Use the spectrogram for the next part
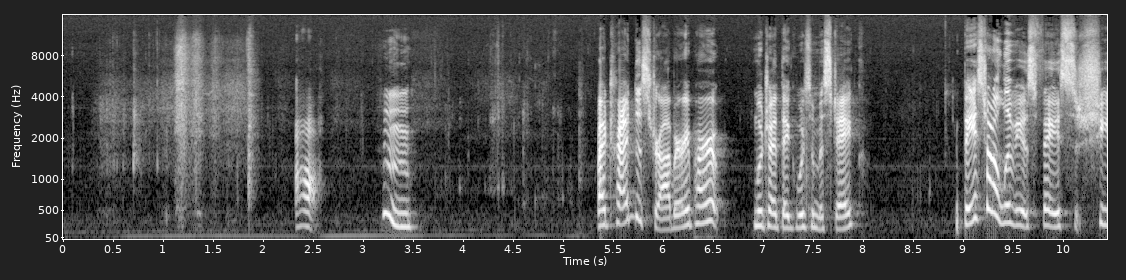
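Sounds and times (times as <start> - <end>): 
faint steady low hum: 0.0 - 10.4
speech: 2.4 - 3.6, 5.4 - 8.1, 9.0 - 10.4
crunching of freeze-dried ice cream being bitten: 3.7 - 5.3.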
